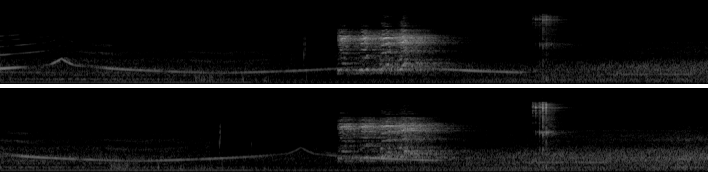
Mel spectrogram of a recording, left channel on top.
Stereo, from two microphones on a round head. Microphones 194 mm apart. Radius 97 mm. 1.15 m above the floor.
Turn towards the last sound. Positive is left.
turn(degrees=-35)  # may be behind; listen again after turning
